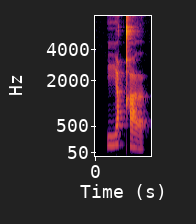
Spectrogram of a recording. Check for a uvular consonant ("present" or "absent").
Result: present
